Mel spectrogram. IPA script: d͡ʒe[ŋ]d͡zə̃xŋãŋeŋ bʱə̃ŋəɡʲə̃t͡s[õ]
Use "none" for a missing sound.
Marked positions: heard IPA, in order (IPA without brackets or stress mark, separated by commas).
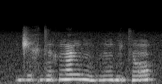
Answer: x, õ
